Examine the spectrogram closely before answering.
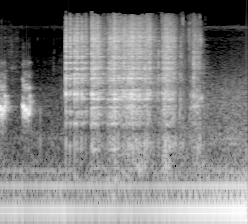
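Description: Seeds pour with a rattle into a metal bucket.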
